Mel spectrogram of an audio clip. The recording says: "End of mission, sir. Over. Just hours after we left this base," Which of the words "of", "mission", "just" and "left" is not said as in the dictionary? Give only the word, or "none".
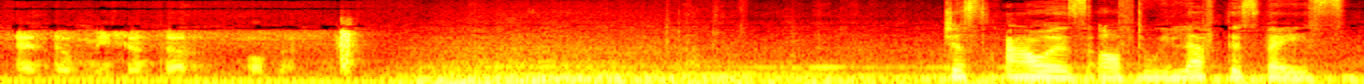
of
